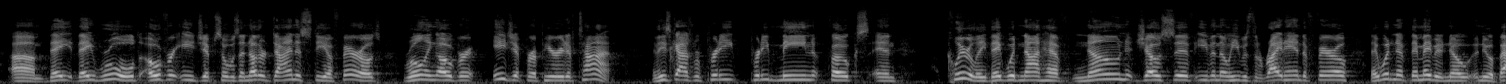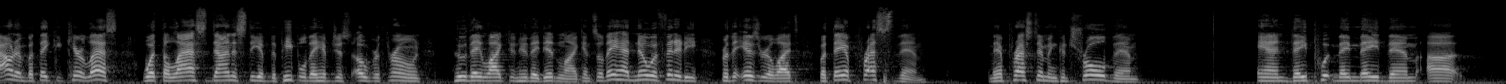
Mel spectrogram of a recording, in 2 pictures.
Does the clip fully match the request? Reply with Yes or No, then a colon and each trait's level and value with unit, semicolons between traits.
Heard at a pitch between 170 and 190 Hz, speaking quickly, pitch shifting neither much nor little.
Yes: medium, 185 Hz; fast, 210 wpm; average, 4.2 semitones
